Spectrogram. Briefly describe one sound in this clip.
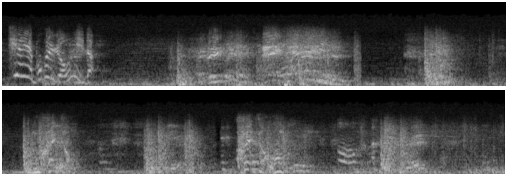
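A young woman speaks sharply and urgently.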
